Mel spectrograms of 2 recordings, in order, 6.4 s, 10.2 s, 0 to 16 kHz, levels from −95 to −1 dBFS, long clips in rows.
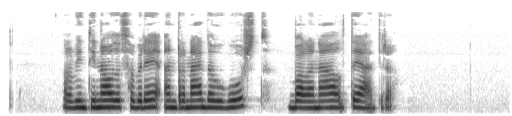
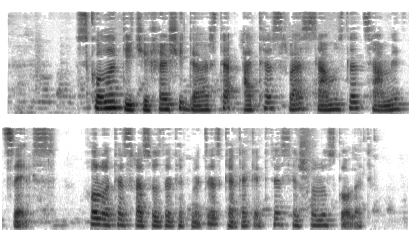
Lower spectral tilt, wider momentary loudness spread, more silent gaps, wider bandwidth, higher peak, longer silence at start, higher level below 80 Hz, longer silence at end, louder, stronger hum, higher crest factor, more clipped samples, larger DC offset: first, -6 dB/octave vs -4.5 dB/octave; first, 15 LU vs 12 LU; neither; about the same, 11.5 kHz vs 11.5 kHz; second, -6 dBFS vs 0 dBFS; first, 0.75 s vs 0.45 s; second, -76 dBFS vs -58 dBFS; first, 1.5 s vs 0.5 s; second, -21 LUFS vs -18 LUFS; neither; about the same, 16 dB vs 18 dB; neither; neither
